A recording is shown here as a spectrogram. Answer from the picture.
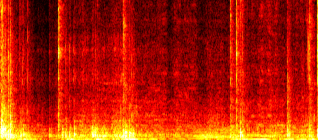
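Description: Two Beyblade spinning tops, Meteo L-Drago and Galaxy Pegasus, whirring in a plastic stadium and clacking together several times. The first sharp clack comes about a second in; the player says this first collision cost Galaxy Pegasus nearly all of its spin.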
